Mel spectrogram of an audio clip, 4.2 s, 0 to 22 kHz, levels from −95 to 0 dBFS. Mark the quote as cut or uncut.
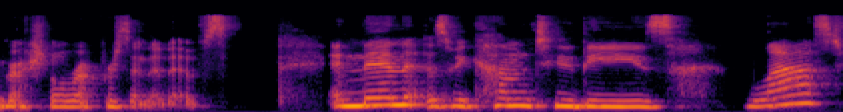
cut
